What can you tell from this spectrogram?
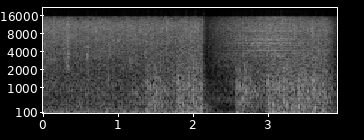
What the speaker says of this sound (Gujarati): પોરબંદરના અનેક વિસ્તારોમાં વરસાદ વરસતા રસ્તાઓ પર પાણી ભરાયાના આ દ્રશ્યો સામે આવ્યા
